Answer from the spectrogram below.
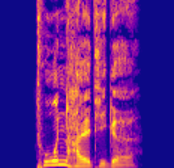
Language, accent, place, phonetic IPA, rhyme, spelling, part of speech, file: German, Germany, Berlin, [ˈtoːnˌhaltɪɡə], -oːnhaltɪɡə, tonhaltige, adjective, De-tonhaltige.ogg
- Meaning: inflection of tonhaltig: 1. strong/mixed nominative/accusative feminine singular 2. strong nominative/accusative plural 3. weak nominative all-gender singular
